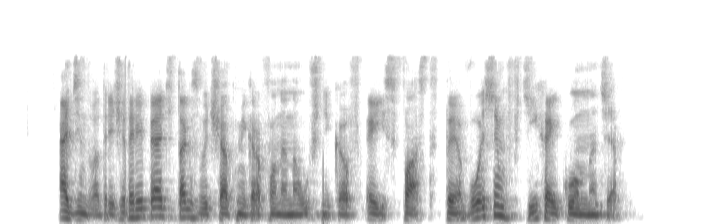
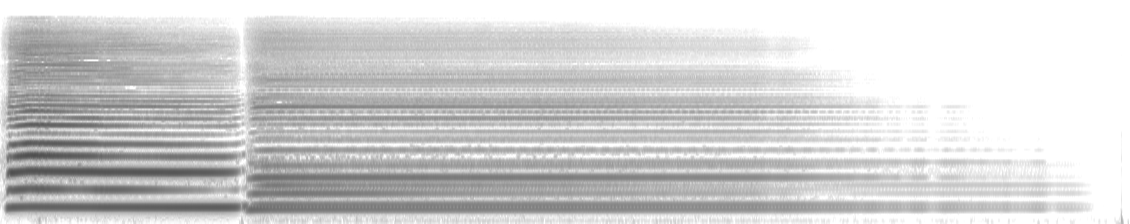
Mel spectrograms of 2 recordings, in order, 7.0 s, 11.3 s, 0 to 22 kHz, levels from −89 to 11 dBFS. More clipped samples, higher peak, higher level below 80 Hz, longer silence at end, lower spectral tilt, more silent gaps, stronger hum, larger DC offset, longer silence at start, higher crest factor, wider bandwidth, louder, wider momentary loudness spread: neither; about the same, -10 dBFS vs -10 dBFS; first, -70 dBFS vs -80 dBFS; second, 0.85 s vs 2.9 s; first, -6 dB/octave vs 0.5 dB/octave; neither; neither; neither; first, 0.6 s vs 0.05 s; about the same, 20 dB vs 20 dB; second, 8 kHz vs 16 kHz; second, -29 LUFS vs -26 LUFS; second, 6 LU vs 22 LU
